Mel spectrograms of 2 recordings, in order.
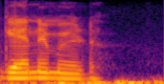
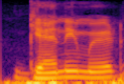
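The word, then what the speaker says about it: Ganymede: Satellite है वो है गैनीमेड। ठीक है, गैनीमेड, अगर स्पेलिंग की बात करें तो GANY, ठीक है, और MEDE। ठीक है, गैनीमेड, और इसका साइज हमारे मर्क्यूरी और प्लूटो से भी बड़ा है।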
